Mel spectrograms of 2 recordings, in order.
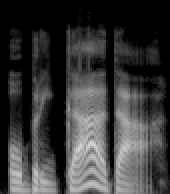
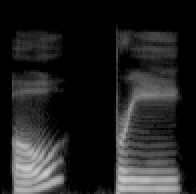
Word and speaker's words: obrigada: And for the women, your version is obrigada. It's that final ah sound that makes all the difference. The pronunciation is obrigada.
